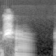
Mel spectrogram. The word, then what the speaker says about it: Schenk: Yeah, S-C-H-E-N-K. – Yeah, no, it's pronounced Adam Shank.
